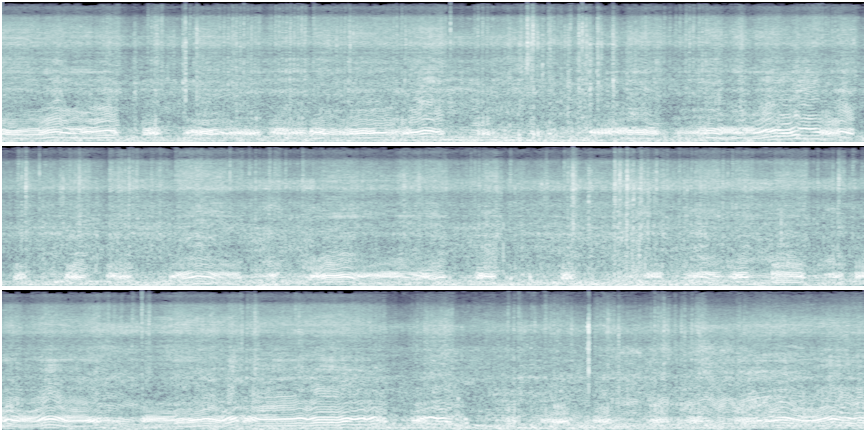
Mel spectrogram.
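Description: Tyres crunch over dry leaves and dirt.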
